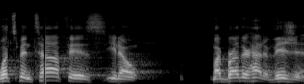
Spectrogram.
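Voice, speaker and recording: There is a quiet background as a man speaks in an animated tone, fairly high in pitch with ordinary pitch variation. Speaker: mortgage executive and conference speaker. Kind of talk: conference talk. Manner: fast.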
